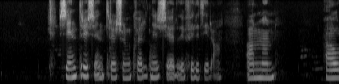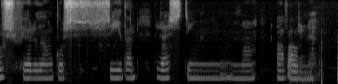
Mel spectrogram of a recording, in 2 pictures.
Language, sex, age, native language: Icelandic, female, 18-19, Icelandic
